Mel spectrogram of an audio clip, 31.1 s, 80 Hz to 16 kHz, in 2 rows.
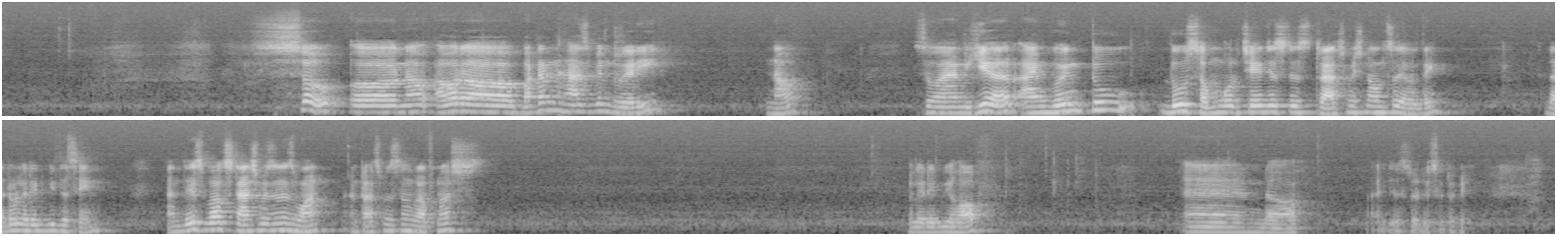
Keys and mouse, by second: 0.0-16.2 drag, 16.2-19.0 middle drag, 19.0-31.0 drag.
